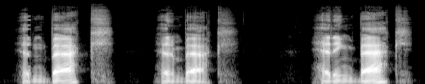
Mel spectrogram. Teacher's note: we're going to say it three times first time with a heavy NG second time with an n Sound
